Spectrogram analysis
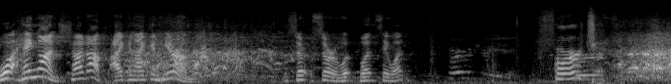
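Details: Adult male comedian who stutters, performing live crowd work on stage; he says noises in his ear while he talks make him stutter. Real stuttering.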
